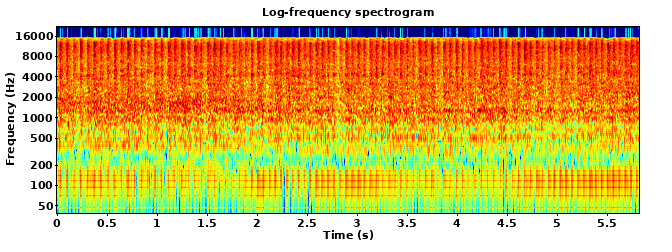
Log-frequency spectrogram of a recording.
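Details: 59 Gravely LI single-cylinder engine, 20-over piston, previously water in the oil; quick even bark at steady speed after throttle bumped up, no misses or knocks, good oil pressure, running healthy.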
